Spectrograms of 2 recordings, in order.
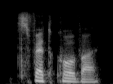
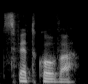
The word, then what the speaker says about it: Tsvetkova: Yeah, Yulia Tsvetkova. It's hard. It's three consonants together that don't usually happen in English, but Tsvetkova.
